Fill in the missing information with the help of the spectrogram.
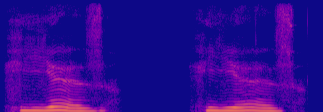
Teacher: When I say he and then is, I say he is. Look, I just put one sound between he and is, and that one sound is y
